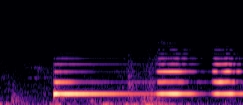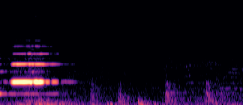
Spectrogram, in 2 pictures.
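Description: A single piano note, an A, struck and left to ring, followed by three short flute notes on the same pitch, each swelling and fading: a flute being tuned to the piano's A before a piece.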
